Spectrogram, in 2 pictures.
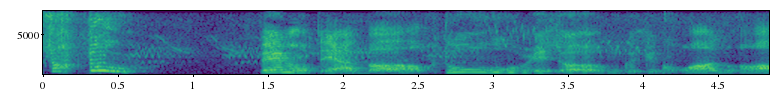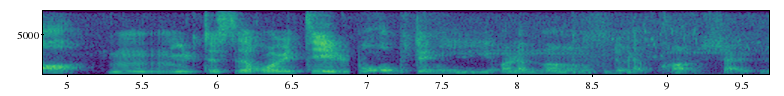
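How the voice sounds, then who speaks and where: A fairly slow pace and middle pitch in a put-on character voice. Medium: read story. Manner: slow, knowing.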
